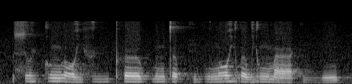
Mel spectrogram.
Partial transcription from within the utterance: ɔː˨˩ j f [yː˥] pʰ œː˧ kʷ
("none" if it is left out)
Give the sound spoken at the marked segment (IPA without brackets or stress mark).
yː˨˧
